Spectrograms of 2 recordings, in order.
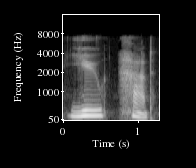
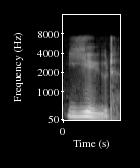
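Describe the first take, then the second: First: It is said as two full syllables. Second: It is said as one short syllable. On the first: "So that's two syllables, one each across the two words" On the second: "we've gone down to one syllable"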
